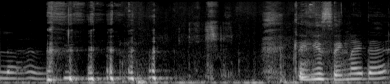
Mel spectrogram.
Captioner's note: laughing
